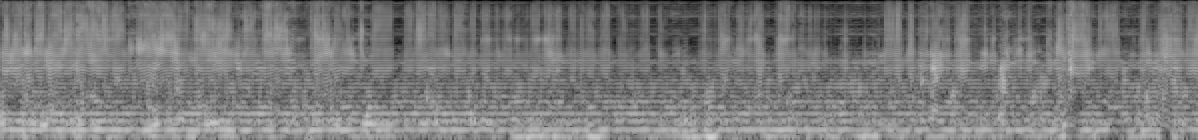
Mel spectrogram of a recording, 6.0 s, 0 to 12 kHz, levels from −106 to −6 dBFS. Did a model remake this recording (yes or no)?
yes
